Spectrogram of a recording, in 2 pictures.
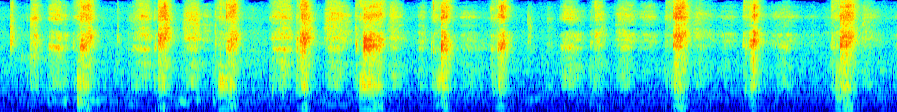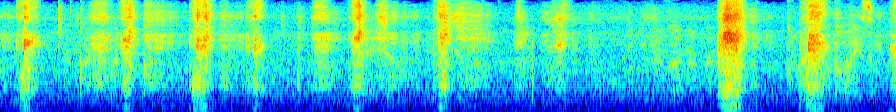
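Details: Moko, a pet Pomeranian, in a reverse-sneezing episode, her first ever: a rapid train of harsh, raspy snorting inhalations, sharp bursts repeating about once or twice a second, with brief pauses and a faint human voice.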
